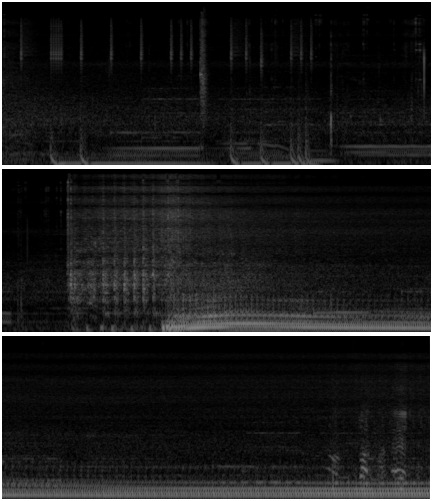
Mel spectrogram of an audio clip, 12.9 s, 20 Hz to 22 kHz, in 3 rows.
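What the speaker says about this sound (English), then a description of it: "I'm gonna record the engine." A Nissan G35 engine is cranked and starts, then runs with a loud, steady idle that swells briefly like a rev; clicks, shuffling and voices come first, before the start.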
